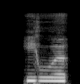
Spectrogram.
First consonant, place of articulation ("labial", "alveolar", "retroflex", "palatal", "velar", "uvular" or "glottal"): palatal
